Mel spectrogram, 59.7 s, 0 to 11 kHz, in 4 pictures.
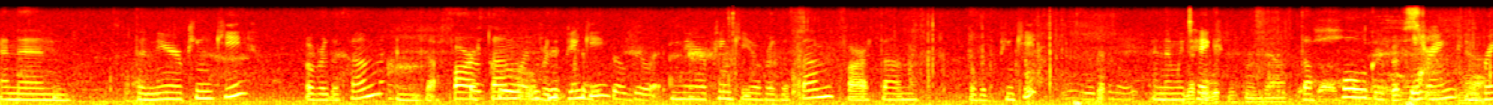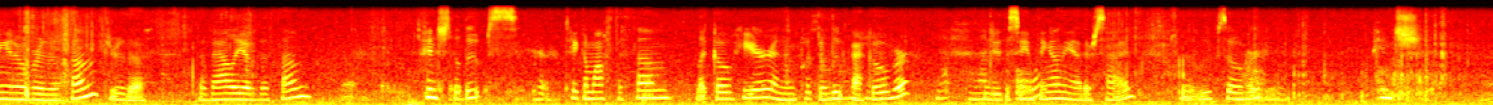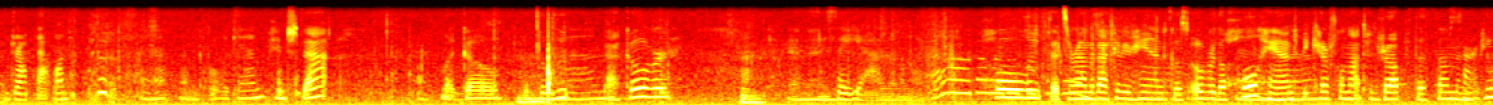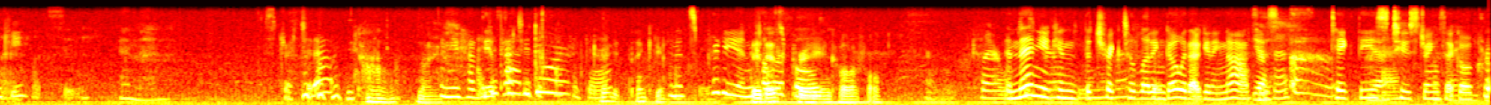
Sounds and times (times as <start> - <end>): Speech: 1.4 - 9.2, 9.8 - 27.9, 28.7 - 29.2, 34.1 - 36.6, 37.3 - 46.4, 47.5 - 59.7.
